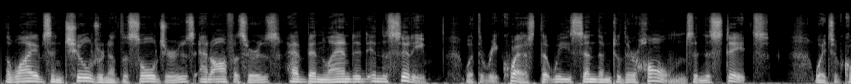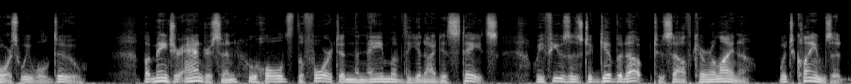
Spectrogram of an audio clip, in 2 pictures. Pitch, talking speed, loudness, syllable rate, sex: 110 Hz, 210 wpm, -17 LUFS, 5.5 syllables/s, male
